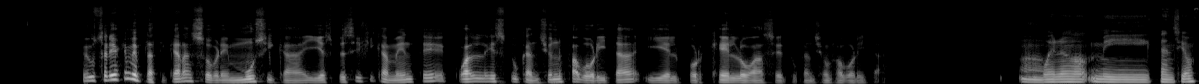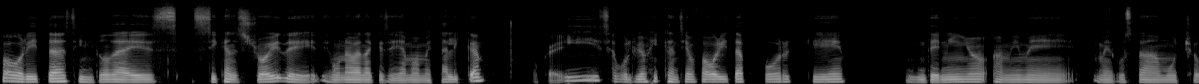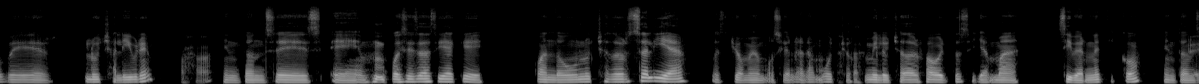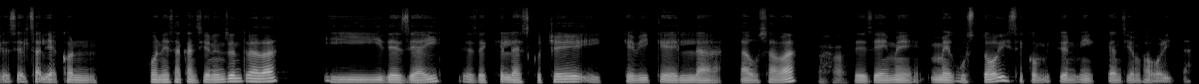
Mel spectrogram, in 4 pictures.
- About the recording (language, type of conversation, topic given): Spanish, podcast, ¿Cuál es tu canción favorita y por qué te conmueve tanto?
- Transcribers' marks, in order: other background noise; giggle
